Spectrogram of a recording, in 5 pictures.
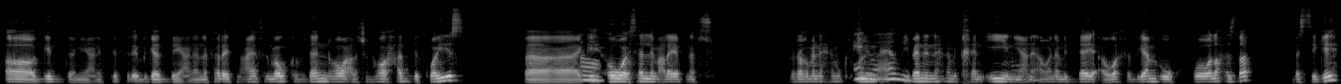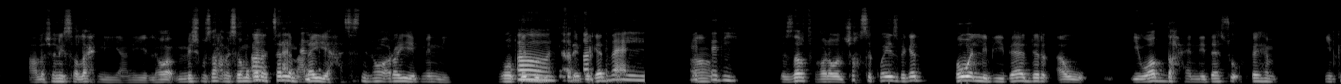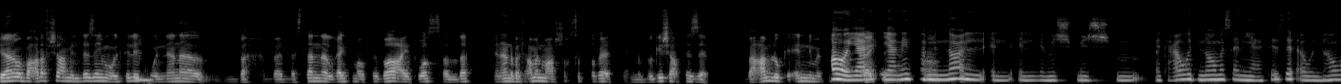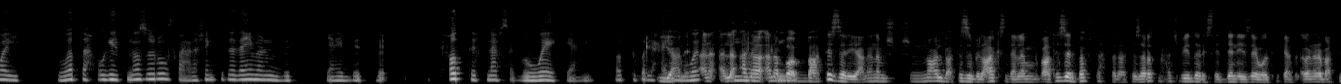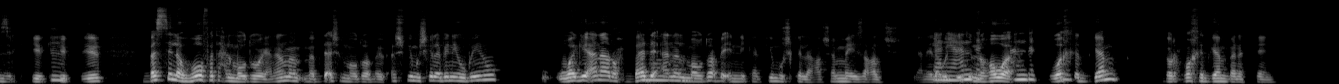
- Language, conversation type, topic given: Arabic, podcast, إزاي تتعامل مع مكالمة أو كلام فيه سوء فهم؟
- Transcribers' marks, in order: none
